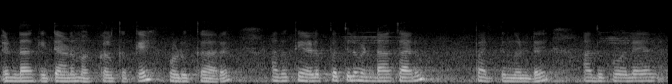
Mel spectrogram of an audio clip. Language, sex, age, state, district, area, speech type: Malayalam, female, 30-45, Kerala, Kasaragod, rural, spontaneous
